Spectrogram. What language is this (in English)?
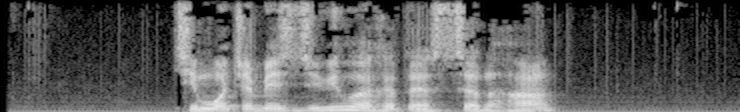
Belarusian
